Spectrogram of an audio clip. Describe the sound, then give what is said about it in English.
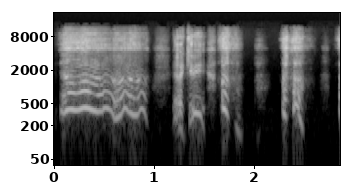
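A person imitates a shofar's broken shever blast with a groan: a long, loud groan with wavering pitch, followed by a few short, broken vocal bursts separated by brief gaps. “You can hear that there's some different sounds in that groan”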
